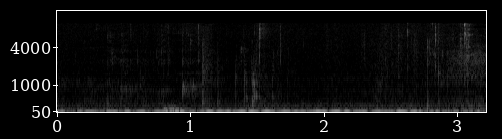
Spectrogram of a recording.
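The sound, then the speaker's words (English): Wet mouth sounds of someone sipping tea, a few soft slurps and swallows over a few seconds, with no talking. “This is a long name and I need a sip of tea.”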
